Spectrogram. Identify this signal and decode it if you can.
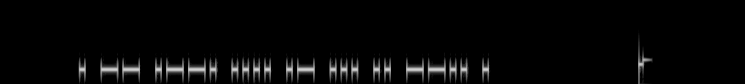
Morse code, heard as a keyed tone, about 21 wpm, 700 Hz. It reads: EMPHASIZE
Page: Morse Code Ninja practice 22wpm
